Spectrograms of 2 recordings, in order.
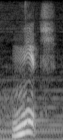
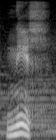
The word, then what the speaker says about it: niche: nich n n Whatever in American english nich p British English naman nish Anyway kahit anong pronunciation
